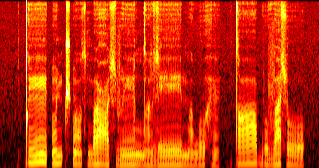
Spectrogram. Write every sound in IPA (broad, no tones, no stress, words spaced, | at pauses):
ǃẽː ʔõnʲ t͡ʃʼõːsˤmɯʕɯɬ vẽːnʲdˤɛ̃ ɮeː mɑ̃wohɛ̃ | tˤɑːbo vaɬoː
